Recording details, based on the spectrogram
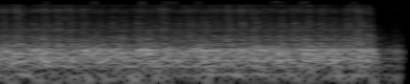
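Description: A sewing machine runs in a steady, continuous burst while stitching the seams of a churn dash quilt block, close and loud. The motor cuts off abruptly near the end.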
